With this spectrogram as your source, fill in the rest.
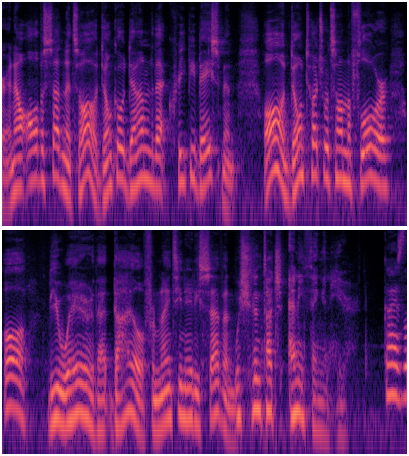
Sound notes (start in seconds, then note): none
